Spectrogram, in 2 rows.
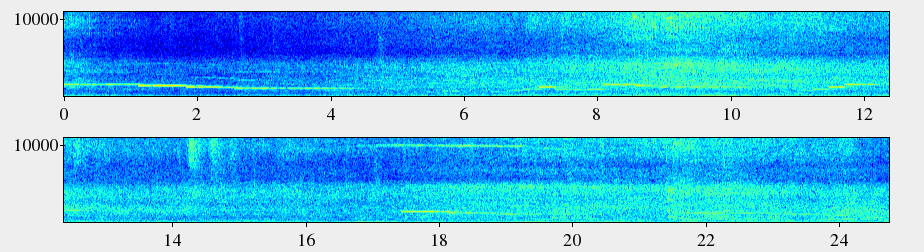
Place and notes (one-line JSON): {"title": "Dazhong St., Tamsui Dist., New Taipei City - Walking on the road", "date": "2016-04-07 17:51:00", "description": "Walking on the road, Traffic Sound, Garbage trucks, Go into the Sunset Market", "latitude": "25.18", "longitude": "121.45", "altitude": "46", "timezone": "Asia/Taipei"}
